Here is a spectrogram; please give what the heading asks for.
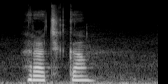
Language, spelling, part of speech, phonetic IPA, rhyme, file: Czech, hračka, noun, [ˈɦrat͡ʃka], -atʃka, Cs-hračka.ogg
- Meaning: 1. toy, plaything 2. piece of cake, breeze (easy job)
